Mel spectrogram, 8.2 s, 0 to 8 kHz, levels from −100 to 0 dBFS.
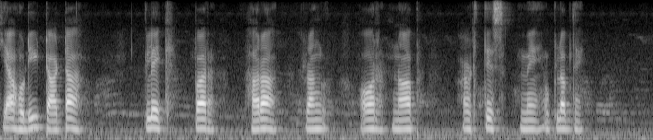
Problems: none marked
